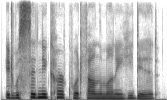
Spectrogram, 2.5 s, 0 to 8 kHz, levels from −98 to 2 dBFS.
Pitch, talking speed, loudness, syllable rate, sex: 190 Hz, 190 wpm, -18 LUFS, 5.3 syllables/s, female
